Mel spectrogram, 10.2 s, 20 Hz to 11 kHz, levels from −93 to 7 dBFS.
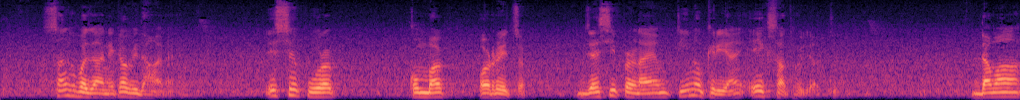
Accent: native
